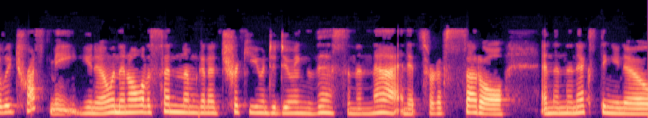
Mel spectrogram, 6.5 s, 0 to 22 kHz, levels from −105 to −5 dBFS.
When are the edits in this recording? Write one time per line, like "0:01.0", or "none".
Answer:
none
